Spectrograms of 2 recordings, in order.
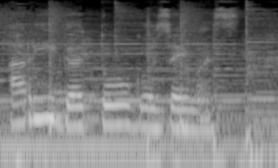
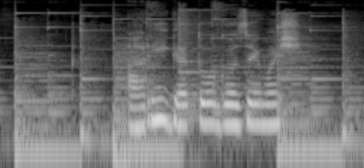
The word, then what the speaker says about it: arigatou gozaimasu: bisa shiburi terima kasih dalam bahasa Jepangnya adalah arigatou gozaimasu diucapkan ketika berterima kasih kepada seseorang dan ini merupakan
